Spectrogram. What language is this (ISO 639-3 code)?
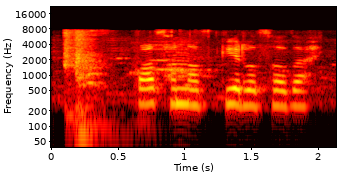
isl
